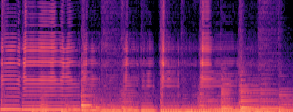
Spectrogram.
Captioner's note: none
